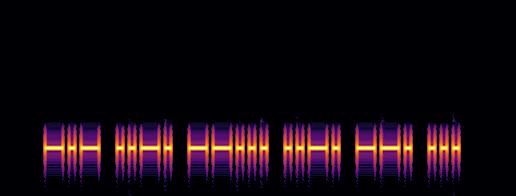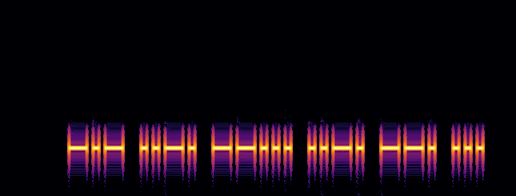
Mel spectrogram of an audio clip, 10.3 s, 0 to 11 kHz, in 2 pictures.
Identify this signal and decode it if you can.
Morse code, heard as a keyed tone, about 20 wpm, 700 Hz. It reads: KF7FGS KF7FGS
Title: USA Call Signs - 6 Characters - Repeated 3x - 20wpm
